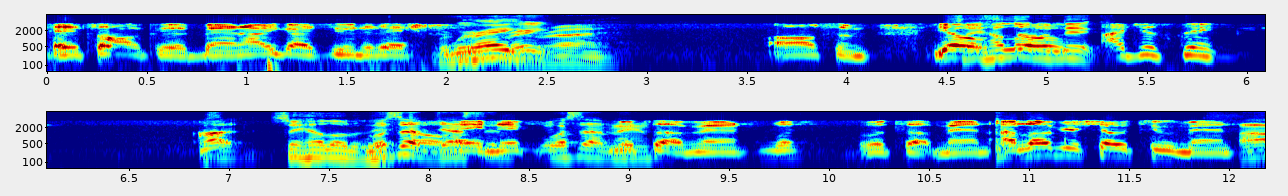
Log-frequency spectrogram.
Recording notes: fan phone calls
